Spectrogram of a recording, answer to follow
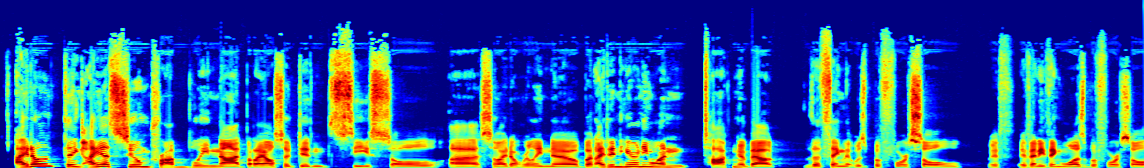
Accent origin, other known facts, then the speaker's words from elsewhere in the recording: Tucson, Arizona, United States; moved away; when I was a kid growing up in Tucson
